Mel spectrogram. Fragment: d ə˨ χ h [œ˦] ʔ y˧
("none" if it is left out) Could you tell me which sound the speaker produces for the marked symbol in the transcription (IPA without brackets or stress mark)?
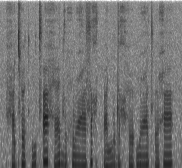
œ˨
